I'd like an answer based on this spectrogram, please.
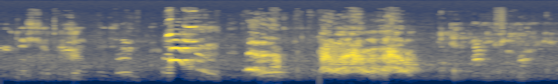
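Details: Male American Staffordshire Terrier, tense and aggressive at the sight of another male dog, gives a few harsh, noisy barks and growly bursts, the loudest near the middle, while a man speaks French over it.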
